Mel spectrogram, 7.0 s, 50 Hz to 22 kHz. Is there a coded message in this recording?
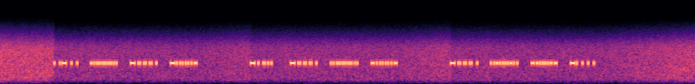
Yes: Hellschreiber (Feld-Hell, 122.5 baud) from 0.5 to 6.0 s, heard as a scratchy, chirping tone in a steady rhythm, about 1050 Hz, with radio static. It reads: T2PD KPSO FZ0L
